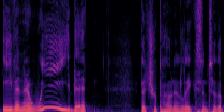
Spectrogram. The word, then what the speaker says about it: troponin: And it's called a troponin level, T-R-O-P-O-N-I-N. The English pronounce it troponin.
